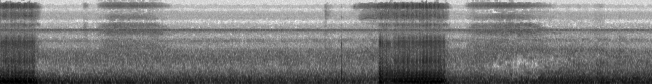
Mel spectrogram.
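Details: Ume, a pug, snores after a long break. Two brief, deep, grating snore bursts come about five seconds apart, with soft low background hum in between.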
